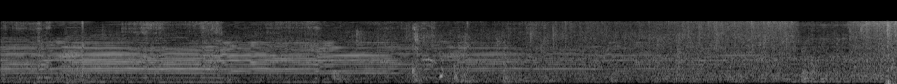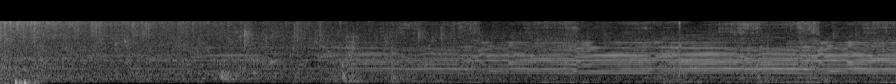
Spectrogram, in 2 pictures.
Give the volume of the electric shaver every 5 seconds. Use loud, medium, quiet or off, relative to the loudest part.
loud, medium, medium, loud.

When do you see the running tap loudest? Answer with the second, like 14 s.
9 s.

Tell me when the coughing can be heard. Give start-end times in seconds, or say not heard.
4.1-4.7.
